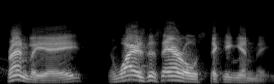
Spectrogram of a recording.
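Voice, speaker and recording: A man's voice: medium pitch, big pitch swings, fairly quick, bright, forceful tone, full character voice. A man playing a fussy, exasperated Ranger major in a 1940s radio comedy, mock-commanding and put-upon. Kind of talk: 1940s radio comedy acting before live audience. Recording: 1940 live radio broadcast.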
